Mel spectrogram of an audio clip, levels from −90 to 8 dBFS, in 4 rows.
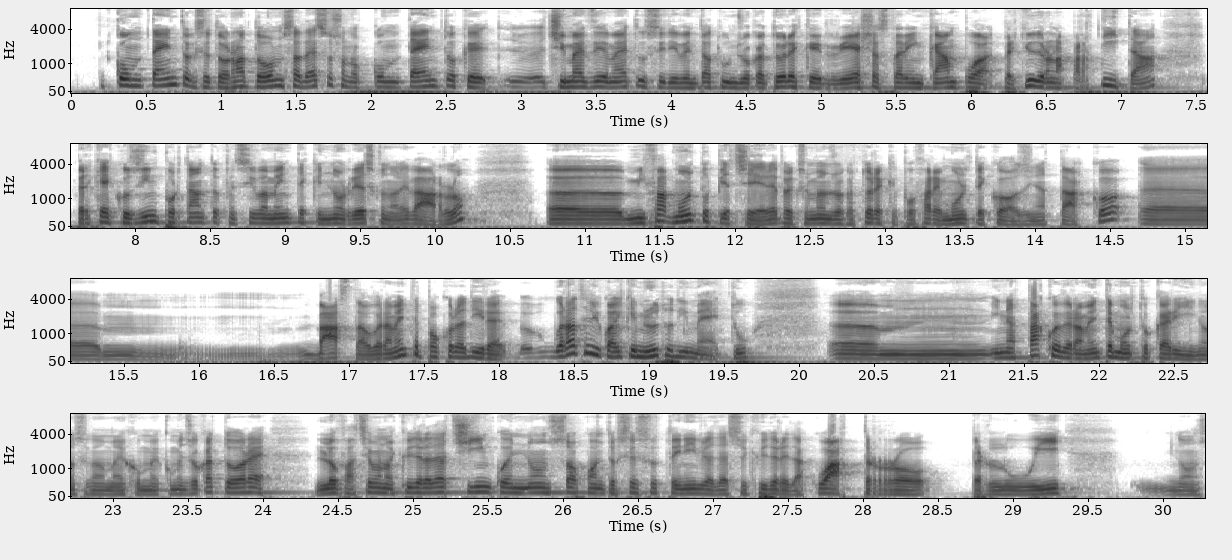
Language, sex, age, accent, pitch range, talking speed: Italian, male, 30-49, native, 95-135 Hz, 190 wpm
